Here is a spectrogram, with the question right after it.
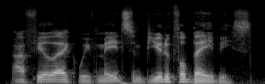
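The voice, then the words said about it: Exaggerated hick accent impression. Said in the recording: “whatever that accent was, it's simply wonderful... It was my impression of Colby Covington's mom... like a hick of some sort”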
